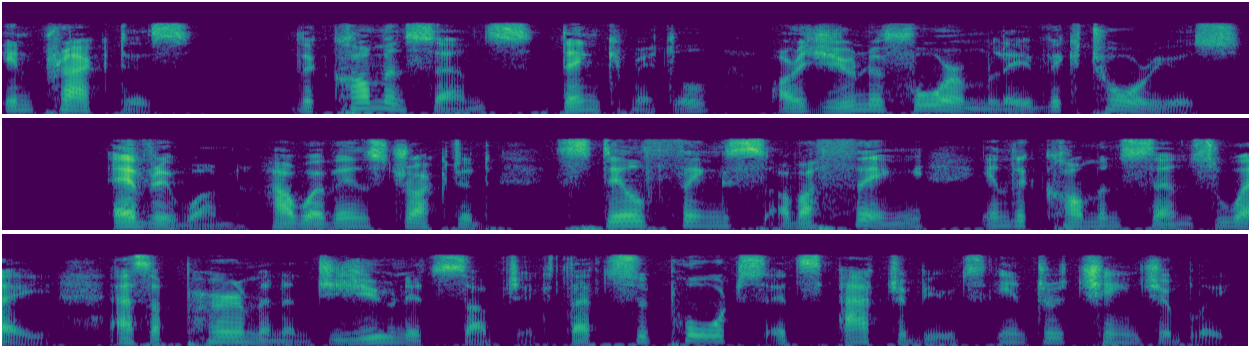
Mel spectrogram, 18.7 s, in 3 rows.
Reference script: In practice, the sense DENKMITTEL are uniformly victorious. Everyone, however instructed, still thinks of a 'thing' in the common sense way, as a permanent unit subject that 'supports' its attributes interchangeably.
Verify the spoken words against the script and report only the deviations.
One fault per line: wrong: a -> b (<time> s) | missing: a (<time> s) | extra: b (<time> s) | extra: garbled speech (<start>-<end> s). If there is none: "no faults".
extra: common (1.6 s)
